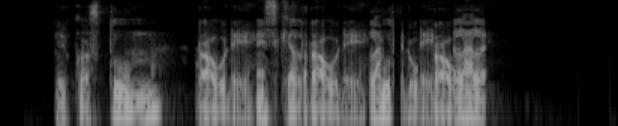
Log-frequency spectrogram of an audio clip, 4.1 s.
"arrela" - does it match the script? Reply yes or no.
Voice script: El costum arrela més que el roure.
no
